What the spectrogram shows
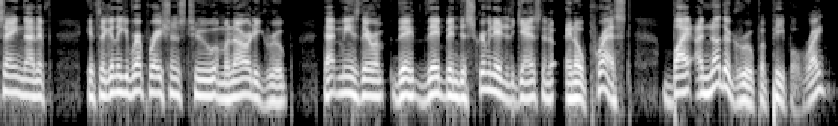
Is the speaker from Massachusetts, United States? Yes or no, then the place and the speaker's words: yes; southeastern Massachusetts, United States; I grew up in Massachusetts. And, uh, I lived in southeastern Massachusetts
